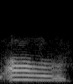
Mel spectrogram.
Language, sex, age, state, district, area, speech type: Assamese, female, 18-30, Assam, Sonitpur, rural, conversation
